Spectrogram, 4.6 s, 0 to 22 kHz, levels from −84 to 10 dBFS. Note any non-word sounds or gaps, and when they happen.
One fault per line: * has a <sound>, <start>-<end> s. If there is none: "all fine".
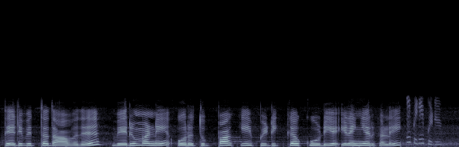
* has a chirp, 4.1-4.5 s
